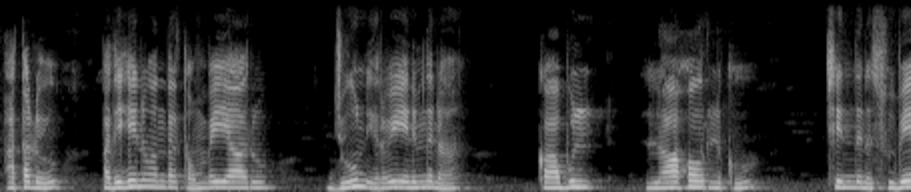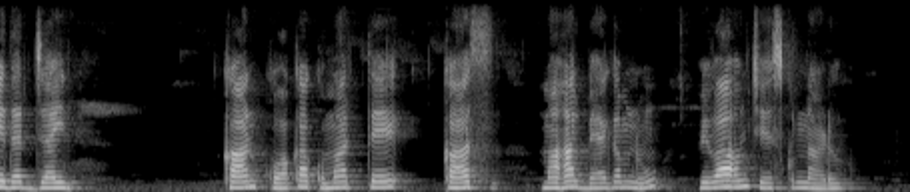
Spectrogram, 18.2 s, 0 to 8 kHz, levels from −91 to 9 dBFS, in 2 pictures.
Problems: none marked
